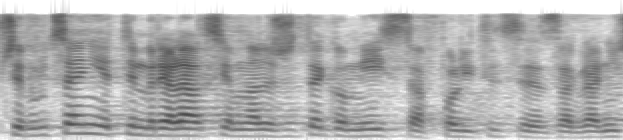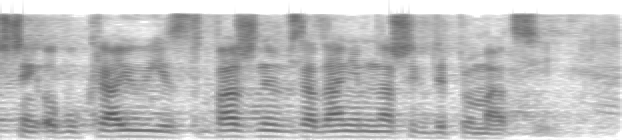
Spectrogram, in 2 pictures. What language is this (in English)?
Polish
